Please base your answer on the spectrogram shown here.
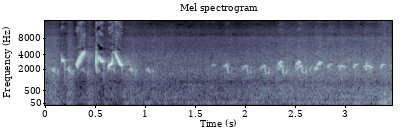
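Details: Black-headed bulbul nestlings begging as they are fed in the nest: a few loud, sharp rising-falling chirps at the start, then a fast run of softer, repeated high twitters.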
